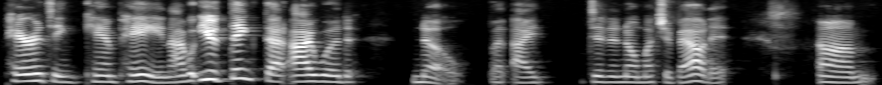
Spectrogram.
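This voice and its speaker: A young woman co-hosts a casual podcast. She talks in an easygoing way, fills gaps with ums and giggles often. Her pitch is ordinary for a woman. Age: young adult. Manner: giggly, filler-heavy, easygoing. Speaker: podcast co-host.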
